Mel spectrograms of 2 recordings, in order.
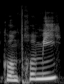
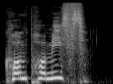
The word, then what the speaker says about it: kompromiss: I eh, ordbok over det danske språk så oppgis faktisk både uttalen med s og den uten s. Og der står det også at ordet er lånt inn i dansk fra fransk kompromiss eller fra tysk kompromiss.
